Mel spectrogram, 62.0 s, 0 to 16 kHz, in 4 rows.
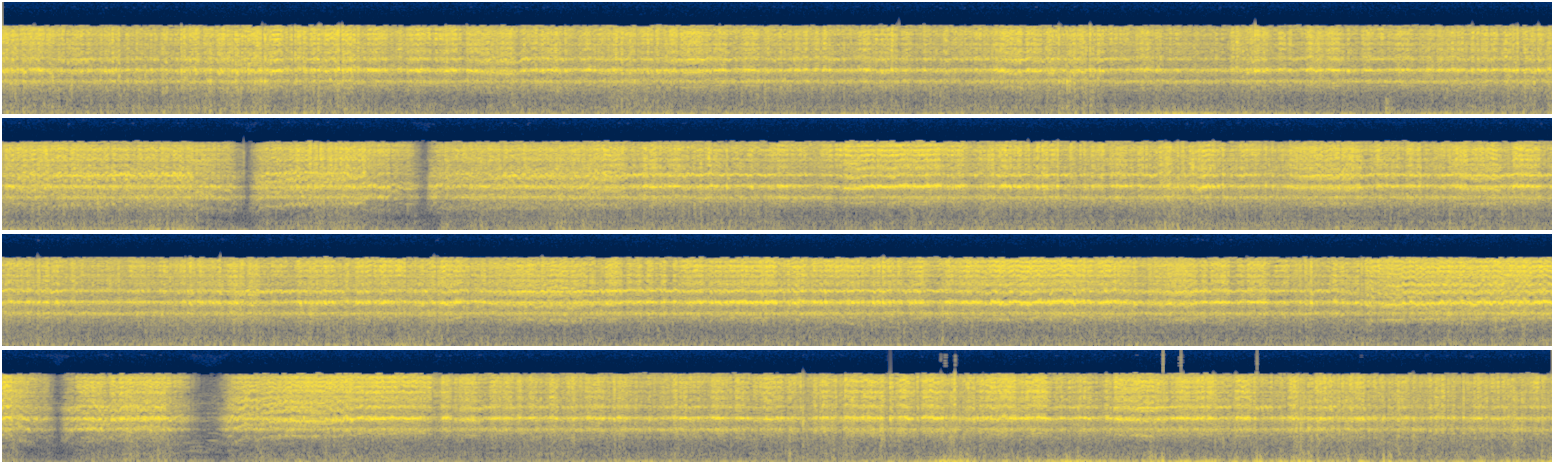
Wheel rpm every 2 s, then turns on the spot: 230, 230, 230, 230, 230, 230, 230, 230, 170, 120, 170, 230, 230, 230, 230, 230, 230, 230, 230, 230, 220, 230, 210, 140, 130, 220, 230, 230, 230, 230, 230.
46-48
